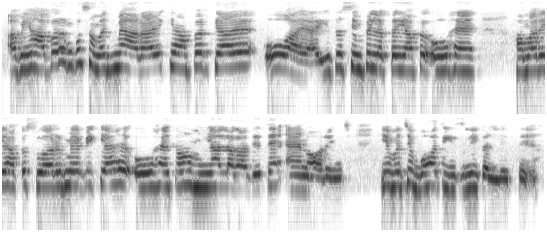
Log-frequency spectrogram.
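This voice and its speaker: In this Hindi-language English grammar lesson, the woman's voice is high and steady. She quizzes herself and supplies the answers, reading each example sentence slowly and spelling it out.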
